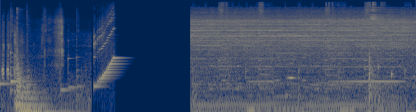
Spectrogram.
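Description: Saw cutting through pipe during a gate valve replacement, with dense rasping strokes at first, a rising squeal, a brief pause of silence, then steady close grinding and scraping that continues to the end.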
